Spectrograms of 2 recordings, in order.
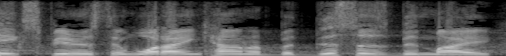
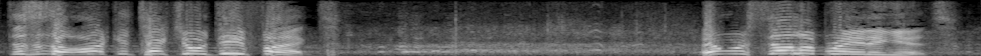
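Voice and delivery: much higher, louder mock outrage; sarcastic disbelief; 14 semitones higher, 5 dB louder than usual. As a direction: scoff at the monument in disbelief. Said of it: "I'm like".

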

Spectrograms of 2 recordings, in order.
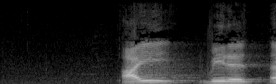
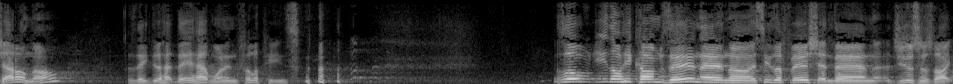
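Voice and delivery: ordinary talk

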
